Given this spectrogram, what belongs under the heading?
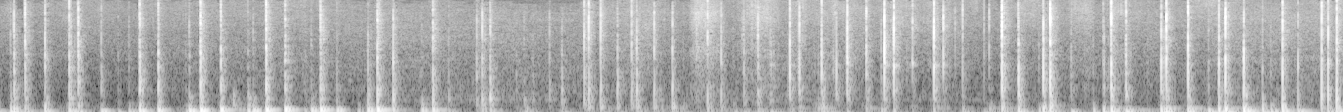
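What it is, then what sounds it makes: Clear plastic box lid. A flat, rectangular, ribbed clear plastic box lid is held in the hands and tapped and scratched with the fingertips and nails. The result is a quick, irregular run of short, dull taps, mostly low thuds with bright clicky edges that die away almost instantly, interspersed with softer scratching.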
